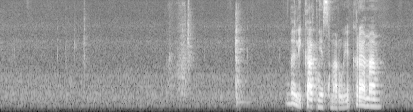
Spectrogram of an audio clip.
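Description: A spatula scrapes frosting onto a cake.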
